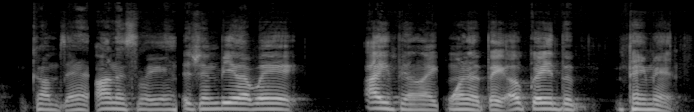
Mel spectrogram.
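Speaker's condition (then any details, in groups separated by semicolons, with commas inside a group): Cerebral palsy; cannot type, dictates writing; atypical speech, concentrates on voice and pronunciation publicly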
